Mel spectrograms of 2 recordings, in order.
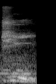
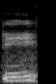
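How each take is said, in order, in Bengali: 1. এটি ব্রিটিশ ইংরেজি উচ্চারণে বলা হচ্ছে। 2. এটি বাংলাদেশি ইংরেজি উচ্চারণে বলা হচ্ছে। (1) "ওরা বলে টি" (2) "আমরা বলি টি"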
